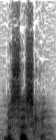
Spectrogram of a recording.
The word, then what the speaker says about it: Misiska: Is that how you say it? Misiska. Misiska. Yep.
